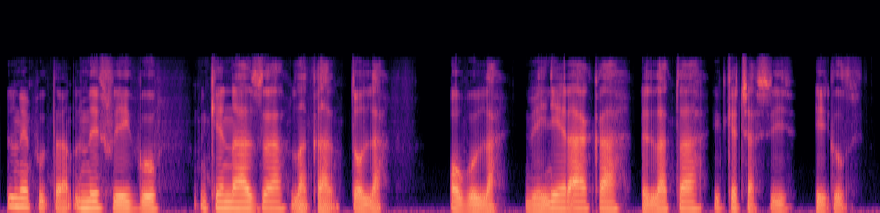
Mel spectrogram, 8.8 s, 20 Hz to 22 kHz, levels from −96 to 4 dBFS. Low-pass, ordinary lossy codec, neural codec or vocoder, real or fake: 7.2 kHz; none; autoencoder, 22.05 kHz, a latent of 192 numbers a frame, VITS, trained on many speakers; fake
